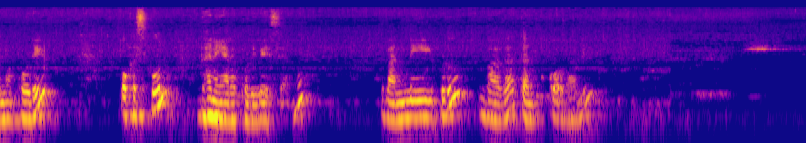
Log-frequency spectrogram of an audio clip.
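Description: Chickpeas and potatoes frying in a steel kadai with a steady sizzle and a few sharp spits, under a woman speaking in short phrases.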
